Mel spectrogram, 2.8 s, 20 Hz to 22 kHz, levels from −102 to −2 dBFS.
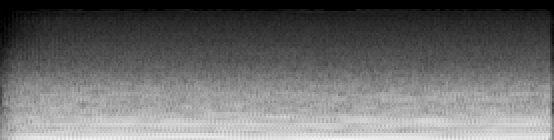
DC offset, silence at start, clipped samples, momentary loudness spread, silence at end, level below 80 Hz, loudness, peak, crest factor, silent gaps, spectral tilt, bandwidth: under 0.1%; 0 s; under 0.1%; 2 LU; 0 s; -16 dBFS; -14 LUFS; -2 dBFS; 8 dB; none; -11.5 dB/octave; 3.4 kHz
